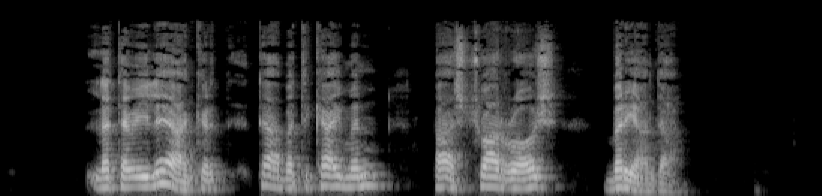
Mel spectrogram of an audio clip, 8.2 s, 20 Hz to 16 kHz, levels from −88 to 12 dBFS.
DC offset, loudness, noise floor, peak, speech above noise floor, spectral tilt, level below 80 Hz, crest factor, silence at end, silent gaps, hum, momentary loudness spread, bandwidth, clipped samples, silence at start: under 0.1%; -19 LUFS; -88 dBFS; -2 dBFS; 70 dB; -4.5 dB/octave; -52 dBFS; 20 dB; 1.45 s; none; none; 13 LU; 11.5 kHz; under 0.1%; 0.9 s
